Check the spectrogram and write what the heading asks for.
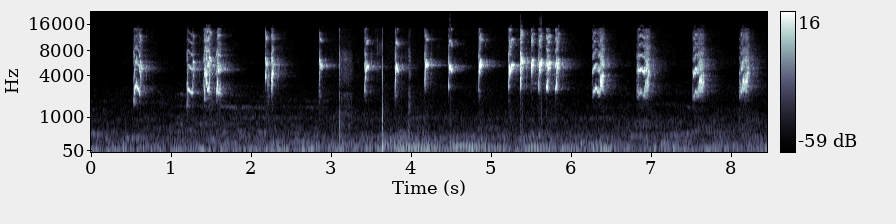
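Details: Lovebird in the morning giving short, sharp chirps in irregular bursts, some single and some in quick clusters of four or five, with quiet pauses between.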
